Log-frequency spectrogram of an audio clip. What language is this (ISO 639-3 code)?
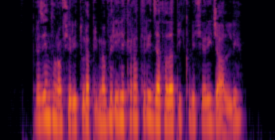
ita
